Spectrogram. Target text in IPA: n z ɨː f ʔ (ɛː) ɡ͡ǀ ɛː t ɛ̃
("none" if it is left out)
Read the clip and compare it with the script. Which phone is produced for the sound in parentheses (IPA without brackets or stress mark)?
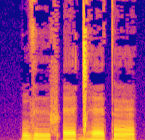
ɛː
